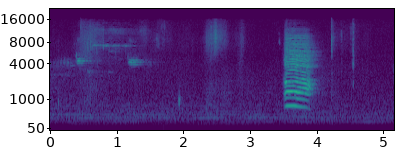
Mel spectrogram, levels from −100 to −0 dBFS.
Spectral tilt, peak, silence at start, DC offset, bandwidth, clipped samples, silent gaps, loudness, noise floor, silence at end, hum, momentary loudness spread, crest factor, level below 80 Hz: 4 dB/octave; -26 dBFS; 0.4 s; under 0.1%; 16.5 kHz; under 0.1%; none; -44 LUFS; -76 dBFS; 0.6 s; none; 25 LU; 24 dB; under -90 dBFS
